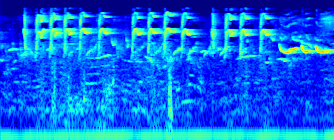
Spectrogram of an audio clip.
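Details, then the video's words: Vigorous song of a kept white-rumped shama from Cilacap, Indonesia, with brantakan fill material: rapid bursts of high, sharp repeated chips in tight rows, each phrase about half a second, ending in a rising whistled slur. "Murai GACOR bongkar MATERI * isian BRANTAKAN"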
